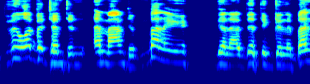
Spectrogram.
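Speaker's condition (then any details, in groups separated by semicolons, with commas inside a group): Cerebral palsy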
